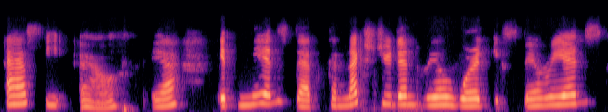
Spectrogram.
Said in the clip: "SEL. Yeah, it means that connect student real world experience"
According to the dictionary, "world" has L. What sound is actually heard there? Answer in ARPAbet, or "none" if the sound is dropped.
none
